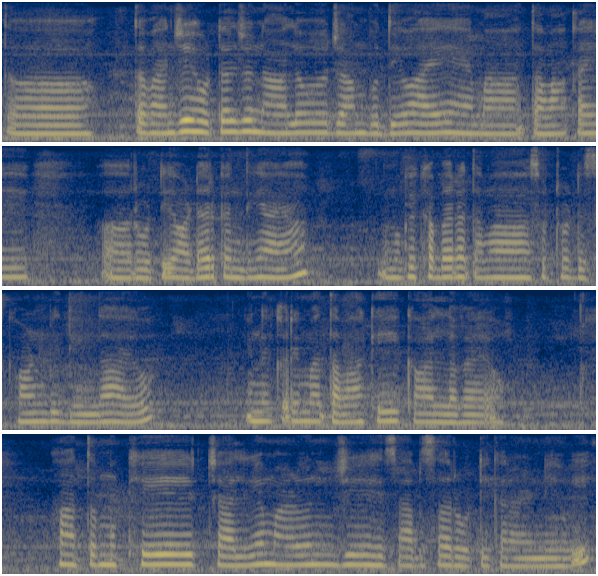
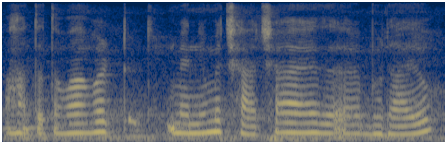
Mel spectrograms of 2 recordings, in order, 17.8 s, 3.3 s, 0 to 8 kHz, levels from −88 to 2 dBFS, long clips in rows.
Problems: constant background noise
